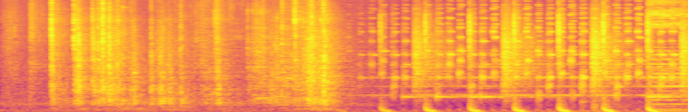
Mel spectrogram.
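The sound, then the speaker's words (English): VHS tape being inserted into a VCR: a stretch of plastic rattling and clatter, then a run of many mechanical thuds and clicks as the machine takes in the cassette. “Let's pop in the tape.”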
